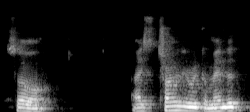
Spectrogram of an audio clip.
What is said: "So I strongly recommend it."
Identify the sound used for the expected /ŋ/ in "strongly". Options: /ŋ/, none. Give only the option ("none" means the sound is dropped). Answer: none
